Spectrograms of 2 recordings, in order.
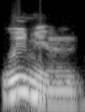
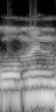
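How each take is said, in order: First: The first syllable sounds like 'wi'. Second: The first syllable sounds like 'oh'. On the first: The speaker calls it right. "Short ই" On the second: The speaker calls it wrong. "আমরা এটাকে ওমেন বলি"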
